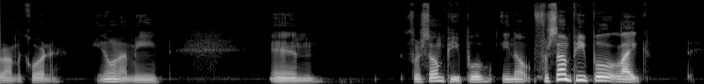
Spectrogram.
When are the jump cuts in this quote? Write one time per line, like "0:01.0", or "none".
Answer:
none

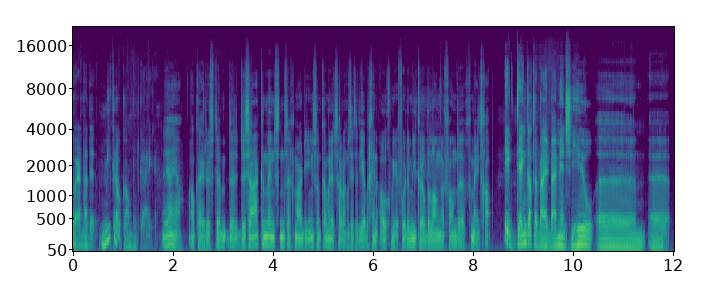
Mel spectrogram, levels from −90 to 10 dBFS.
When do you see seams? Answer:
none

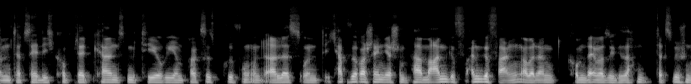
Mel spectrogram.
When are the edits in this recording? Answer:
0:00.9
0:03.5

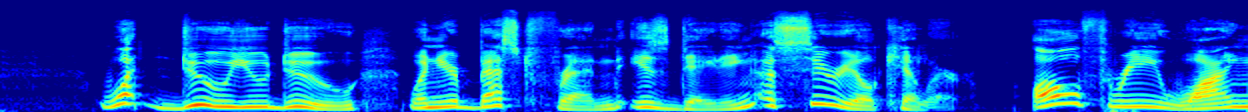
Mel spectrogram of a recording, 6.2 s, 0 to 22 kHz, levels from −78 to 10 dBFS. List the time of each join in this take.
0:05.1

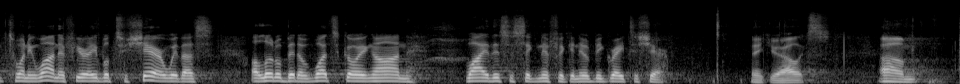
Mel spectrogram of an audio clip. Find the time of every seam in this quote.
0:04.7

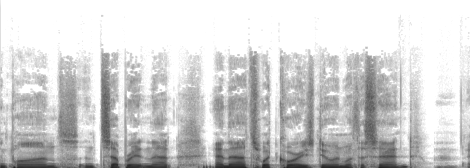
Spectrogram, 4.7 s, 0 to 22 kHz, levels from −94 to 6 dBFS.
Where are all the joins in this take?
none

